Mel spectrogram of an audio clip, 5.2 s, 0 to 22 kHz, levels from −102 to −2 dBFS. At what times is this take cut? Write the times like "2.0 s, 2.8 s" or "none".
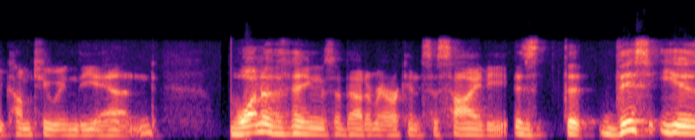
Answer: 3.8 s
